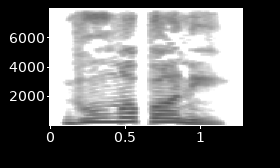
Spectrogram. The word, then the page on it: ಧೂಮಪಾನ: kannada; dhūma pāna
